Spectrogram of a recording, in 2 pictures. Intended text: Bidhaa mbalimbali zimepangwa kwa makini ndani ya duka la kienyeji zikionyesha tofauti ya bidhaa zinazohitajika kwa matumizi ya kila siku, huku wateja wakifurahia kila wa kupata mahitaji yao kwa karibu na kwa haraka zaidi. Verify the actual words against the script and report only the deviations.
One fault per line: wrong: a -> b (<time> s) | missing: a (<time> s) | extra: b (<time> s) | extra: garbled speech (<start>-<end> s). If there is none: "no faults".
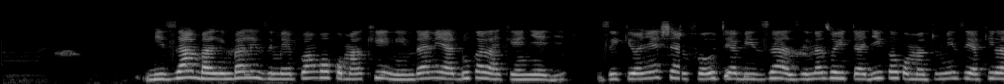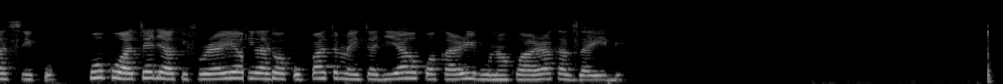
no faults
